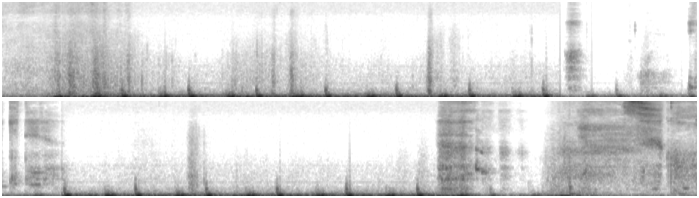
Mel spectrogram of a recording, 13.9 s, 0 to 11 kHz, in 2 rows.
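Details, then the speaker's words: Adult woman's normal heartbeat captured with a binaural ASMR microphone, steady soft double thumps at about 86 beats a minute with faint rustling. "私の栄養聞こえたよね。聞こえた。つっとつっとつっとすごい。いいですね。これは今の私の心音、すごい。"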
